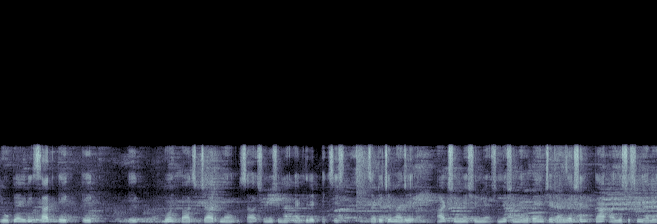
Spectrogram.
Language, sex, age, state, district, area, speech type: Marathi, male, 18-30, Maharashtra, Sangli, rural, read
